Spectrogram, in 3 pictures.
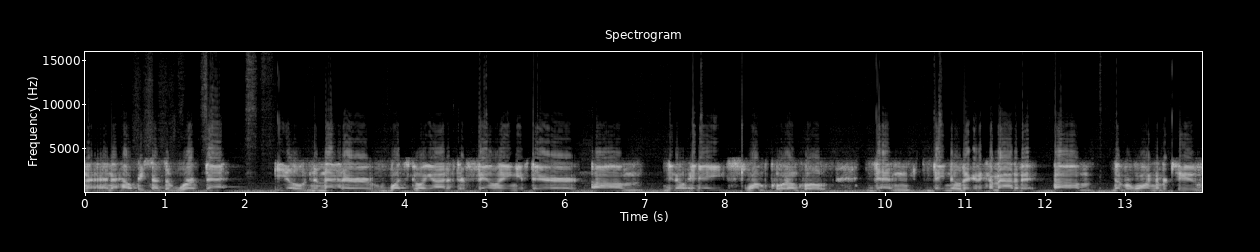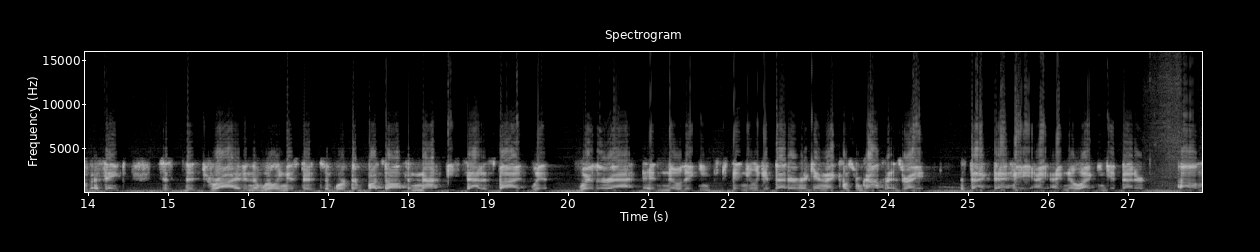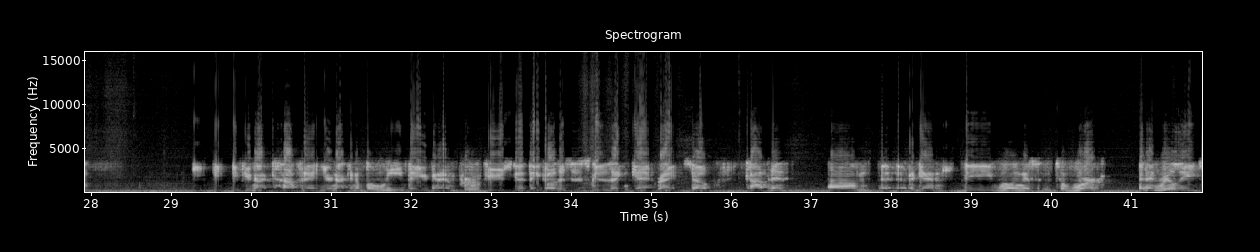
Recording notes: on the phone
